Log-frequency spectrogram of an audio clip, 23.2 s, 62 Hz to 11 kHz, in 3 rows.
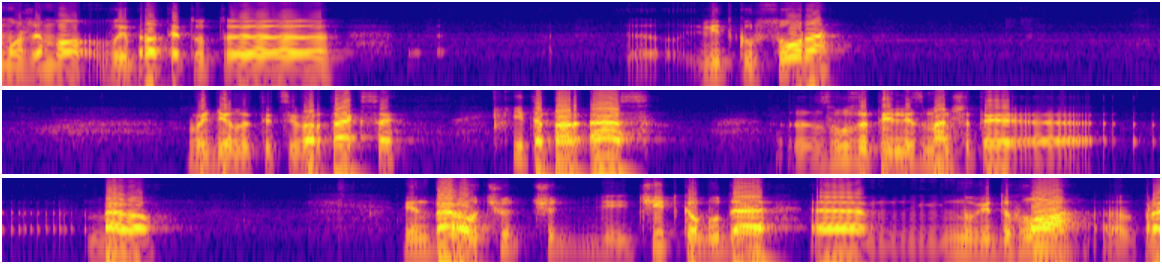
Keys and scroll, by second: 11.0 s.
